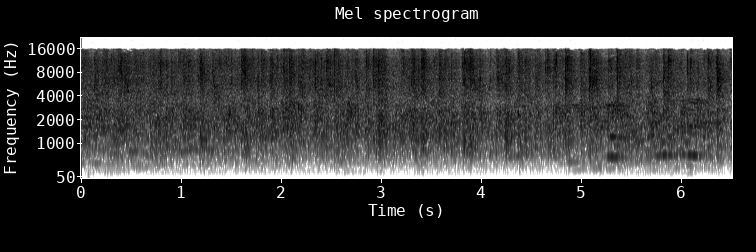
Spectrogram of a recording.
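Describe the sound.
A church audience claps hands unto the Lord in dense, steady applause that fills the whole clip at an even, loud level, with faint voices calling out underneath near the end.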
